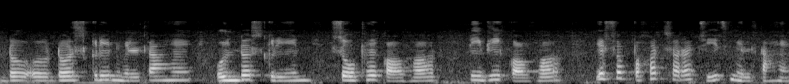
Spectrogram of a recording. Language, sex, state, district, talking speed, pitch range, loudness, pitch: Hindi, female, Odisha, Sambalpur, 145 wpm, 175-210 Hz, -17 LUFS, 190 Hz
